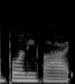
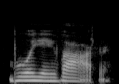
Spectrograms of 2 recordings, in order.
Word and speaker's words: Bolivar: a citizen Simone Boulevard bolivars name is pronounced Simone Bolivar the old fashioned English Way was to pronounce it boy a var as in the point above the precious jewel two boys were playing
